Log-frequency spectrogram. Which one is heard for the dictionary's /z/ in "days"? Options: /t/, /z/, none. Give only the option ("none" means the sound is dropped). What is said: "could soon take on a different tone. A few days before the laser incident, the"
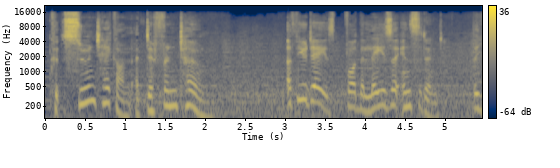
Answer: /z/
